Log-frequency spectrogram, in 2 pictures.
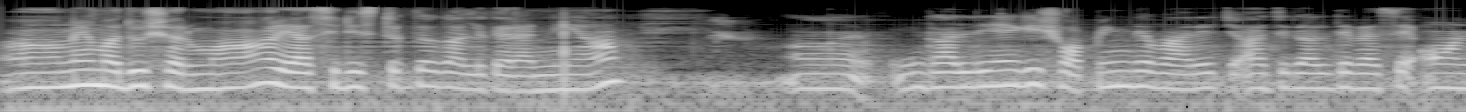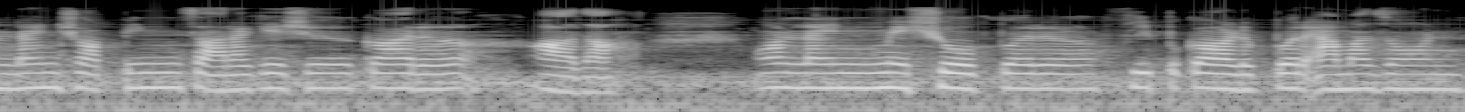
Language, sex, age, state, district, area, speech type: Dogri, female, 30-45, Jammu and Kashmir, Reasi, rural, spontaneous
